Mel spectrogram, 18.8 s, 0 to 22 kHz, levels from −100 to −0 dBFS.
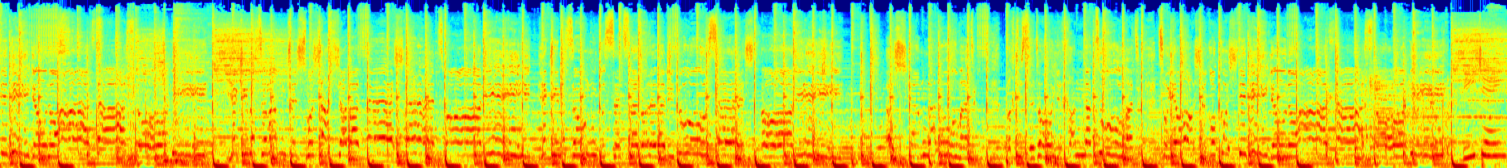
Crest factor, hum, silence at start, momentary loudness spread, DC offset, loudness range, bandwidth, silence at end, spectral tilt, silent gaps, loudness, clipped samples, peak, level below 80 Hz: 8 dB; none; 0 s; 3 LU; under 0.1%; 1 LU; over 20 kHz; 0 s; -4.5 dB/octave; none; -9 LUFS; 0.2%; 0 dBFS; -12 dBFS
